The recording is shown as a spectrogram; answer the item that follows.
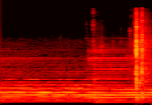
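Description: Playback of a minor-key chord progression from FL Studio: sustained piano chords over a soft synth pad, with a new chord coming in a little over a second in. The piano notes hit hard, at a high velocity that is too strong for the soft, emotional track. A couple of sharp clicks come near the end.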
